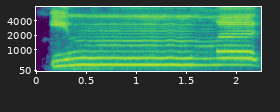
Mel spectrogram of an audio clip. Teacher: nun tasdidnya wajib gunnah ya, ditahan 2 sampai 3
